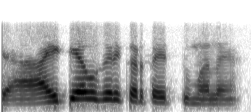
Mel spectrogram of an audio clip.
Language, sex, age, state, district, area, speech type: Marathi, male, 60+, Maharashtra, Amravati, rural, conversation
